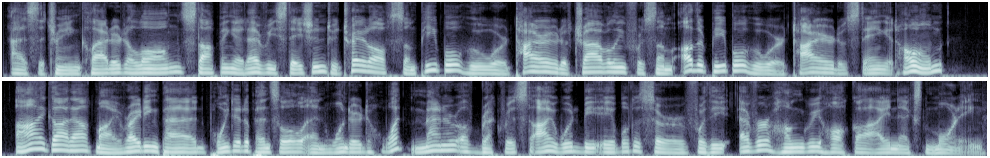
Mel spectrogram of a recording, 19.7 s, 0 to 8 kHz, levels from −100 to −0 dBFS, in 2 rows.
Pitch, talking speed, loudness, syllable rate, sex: 120 Hz, 175 wpm, -19 LUFS, 4.7 syllables/s, male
